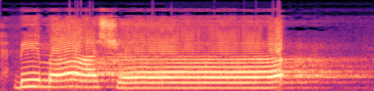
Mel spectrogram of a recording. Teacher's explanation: وقف کی صورت میں حمزہ ساکن ہوگا تو جھٹکا محسوس ہوگا اور آواز کو بند کر لیں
